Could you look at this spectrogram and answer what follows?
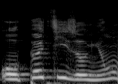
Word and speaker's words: aux petits oignons: Here in aux petits oignons, we have a nasal on, aux petits oignons. We have a silent S at the end of oignon, and we have another one at the end of petit. But because of la liaison, we hear it.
